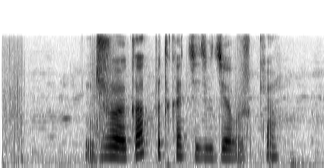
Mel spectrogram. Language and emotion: Russian, neutral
